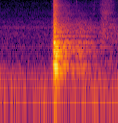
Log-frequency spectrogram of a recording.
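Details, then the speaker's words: GMC Acadia/Chevrolet Traverse/Buick Enclave TPMS relearn: one short horn chirp as the relearn tool is held at the left front tire's valve stem, confirming that sensor was learned. The order is left front, right front, right rear, left rear. "push the button and put the tool next to the wheel once the horn blows that tires learn"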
